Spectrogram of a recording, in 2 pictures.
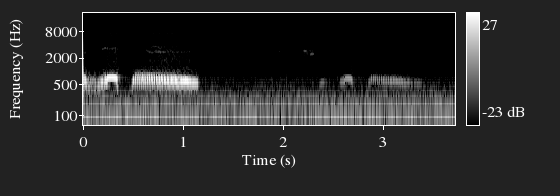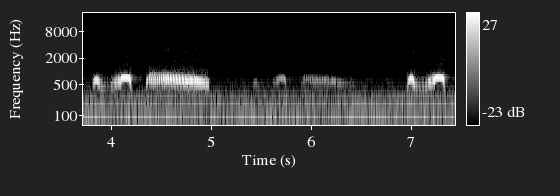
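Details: Cooing spotted dove at a luring site in meranti forest, West Bogor, Indonesia; loud bouncing double notes alternate with long sustained falling coos, while fainter doves answer in between over a low hum.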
